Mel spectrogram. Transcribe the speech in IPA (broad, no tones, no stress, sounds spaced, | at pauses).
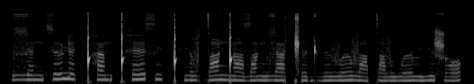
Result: ɮ ɛ ŋ s ø ɳ ɛ ǃʰ a m ǃʰ ɛ s i ǃʰ i v dˤ ɛ ŋ͡ǃ a zˤ ɛ ŋ ɮ a ǁ ø ɖʱ ø v ə v a tˤ ɛ v w ə l i ʂ ɔ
